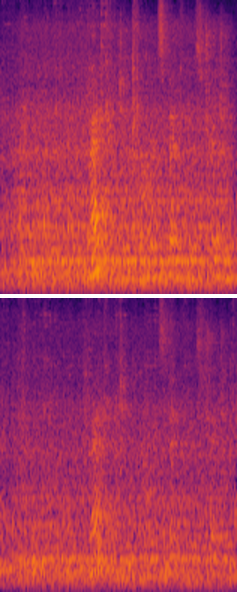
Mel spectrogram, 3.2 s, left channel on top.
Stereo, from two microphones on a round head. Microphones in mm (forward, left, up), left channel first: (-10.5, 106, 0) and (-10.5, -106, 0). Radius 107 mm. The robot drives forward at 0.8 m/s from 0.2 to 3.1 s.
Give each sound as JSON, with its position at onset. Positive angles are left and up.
{"t": 1.1, "sound": "a woman speaking", "side_deg": 60, "distance_m": 1.5}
